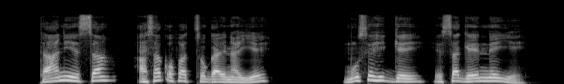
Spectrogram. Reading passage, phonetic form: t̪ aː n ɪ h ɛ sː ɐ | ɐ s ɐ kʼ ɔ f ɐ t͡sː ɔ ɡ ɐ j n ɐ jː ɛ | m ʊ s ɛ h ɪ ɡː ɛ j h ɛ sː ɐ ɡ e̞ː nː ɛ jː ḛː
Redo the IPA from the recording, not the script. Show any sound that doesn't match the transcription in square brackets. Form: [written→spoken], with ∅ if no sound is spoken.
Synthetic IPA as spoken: t̪ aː n ɪ h ɛ sː ɐ | ɐ s ɐ kʼ ɔ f ɐ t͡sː ɔ ɡ ɐ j n ɐ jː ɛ | m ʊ s ɛ h ɪ ɡː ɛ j h ɛ sː ɐ ɡ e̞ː nː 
